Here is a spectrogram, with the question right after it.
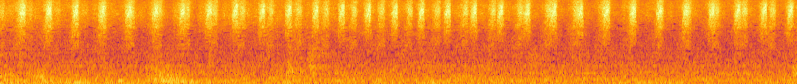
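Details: A male Siberian grasshopper performs its courtship song to a female. It also rotates its antennae and strikes her with its clubbed front legs before mating. The song is a high, dry rasping pulse repeated steadily, about five per second.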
